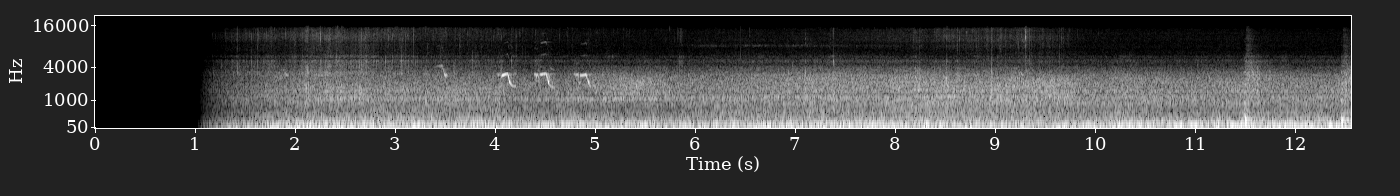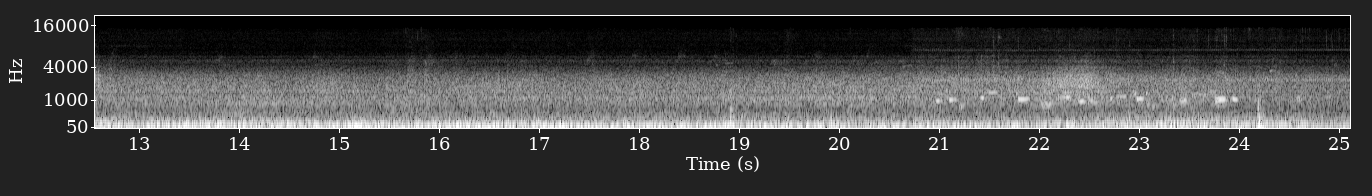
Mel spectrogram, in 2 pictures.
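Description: Steady outdoor background noise, a low rumble with hiss over it, with a few brief bird chirps about four seconds in and again near the end, and two sharp clicks around the middle.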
